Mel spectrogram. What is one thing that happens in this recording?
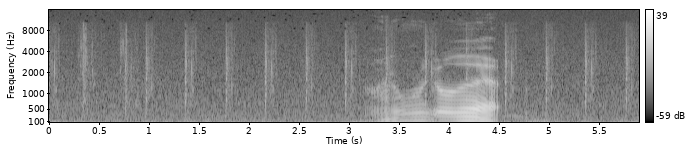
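Footsteps tread steadily on grass.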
